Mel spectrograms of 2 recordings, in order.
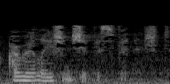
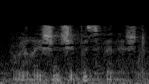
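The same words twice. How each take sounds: First: Softer, a touch subdued; quiet. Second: Unvoiced whisper of the words. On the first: Retold or imitated. Imagined statement, quiet. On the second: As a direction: let it fade to a whisper. Repeated, whispered.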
